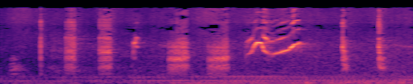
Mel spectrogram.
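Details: Stressed Javan myna reacting to another Javan myna's call: a series of rough, broadband buzzy bursts about every quarter second, then a looping, slurred whistle that rises and falls, over a steady low hum.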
